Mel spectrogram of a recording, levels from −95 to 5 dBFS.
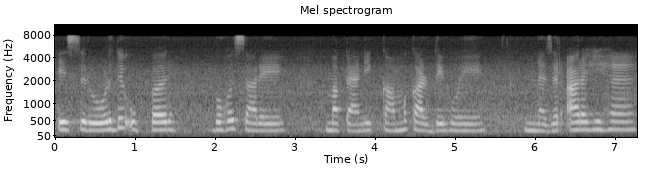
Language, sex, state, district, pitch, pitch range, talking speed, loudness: Punjabi, male, Punjab, Kapurthala, 215 Hz, 205-230 Hz, 115 wpm, -20 LUFS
